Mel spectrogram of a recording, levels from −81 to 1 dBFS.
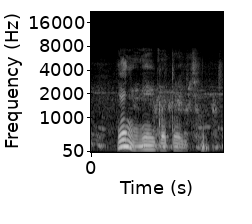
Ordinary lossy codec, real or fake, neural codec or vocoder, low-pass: none; real; none; none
